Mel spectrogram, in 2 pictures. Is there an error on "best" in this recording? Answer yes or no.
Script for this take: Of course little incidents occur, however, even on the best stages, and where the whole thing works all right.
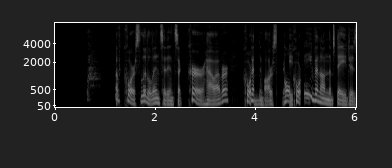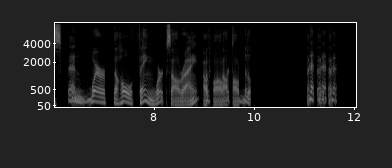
yes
